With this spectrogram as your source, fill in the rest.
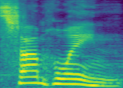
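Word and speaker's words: Samhain: I think it's Sam Huain or something. That is how it's pronounced. Like I have to look it up, but I think it's something like that. It's a Gaelic.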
